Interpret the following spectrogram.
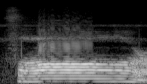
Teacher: the tongue is just lying at the extreme bottom of the oral cavity mouth cavity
